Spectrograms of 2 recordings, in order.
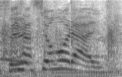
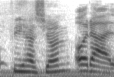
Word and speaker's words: Fijación Oral: Fijación Oral. I said it like Spanish 50 album? Times over there. Yeah, how do you say it again? Fijación Oral.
